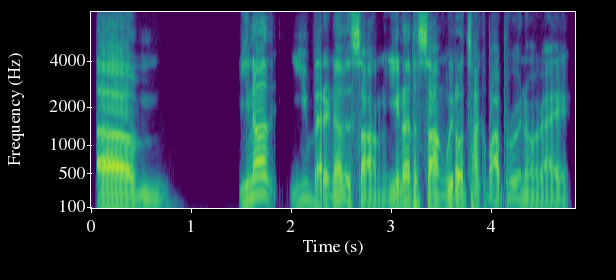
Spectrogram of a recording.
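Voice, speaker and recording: A man in his late twenties hosting a podcast in casual chat, animated and giggly, his voice slightly raspy today. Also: lowish voice, normal speed, no echo, clean studio sound. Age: 20s. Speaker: podcast host.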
